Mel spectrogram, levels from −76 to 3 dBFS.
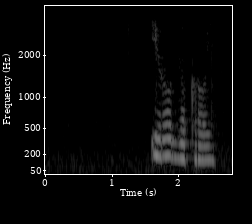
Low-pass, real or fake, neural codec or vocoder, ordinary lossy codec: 3.6 kHz; real; none; none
